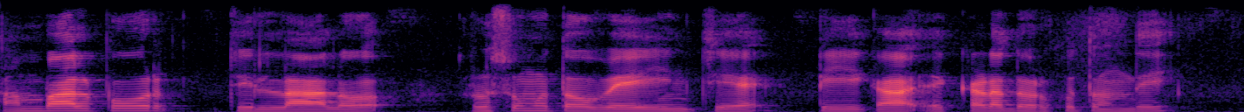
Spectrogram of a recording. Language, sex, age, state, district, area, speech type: Telugu, male, 18-30, Telangana, Sangareddy, urban, read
